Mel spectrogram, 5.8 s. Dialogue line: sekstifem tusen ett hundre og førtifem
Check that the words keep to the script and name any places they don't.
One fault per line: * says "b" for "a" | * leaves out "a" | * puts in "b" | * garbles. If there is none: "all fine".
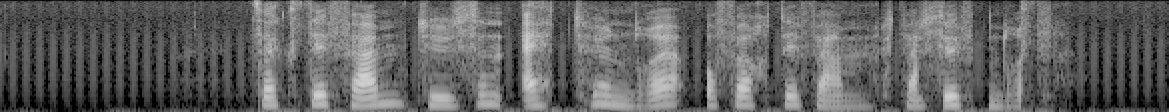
* garbles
